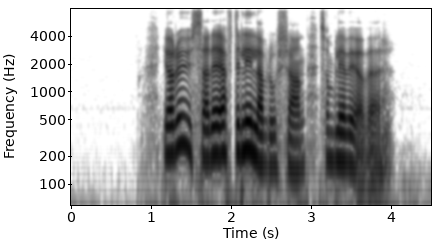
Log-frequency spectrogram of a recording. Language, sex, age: Swedish, female, 42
